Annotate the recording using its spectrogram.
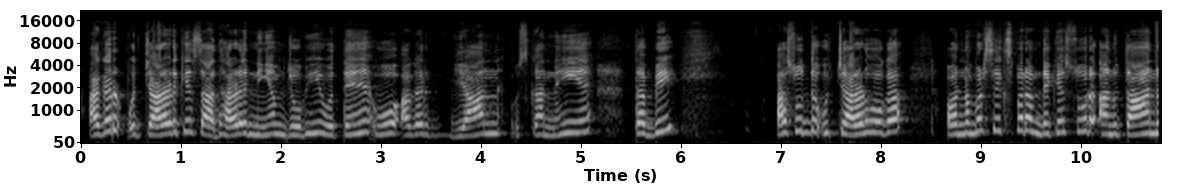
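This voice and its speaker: A woman teacher giving an online exam-prep lecture. She explains step by step and keeps asking her students whether it is clear, mixing in English words. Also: high voice. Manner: explanatory, repeatedly checks understanding with "clear?".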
